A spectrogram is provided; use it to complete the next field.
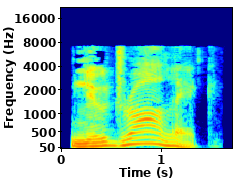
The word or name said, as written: pneudraulic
